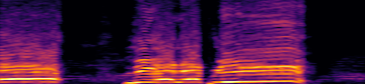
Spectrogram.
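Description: Loud shouting at a church service, three long sustained yells with brief pauses between them, close and dominating, voiced like rising cries from the congregation.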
